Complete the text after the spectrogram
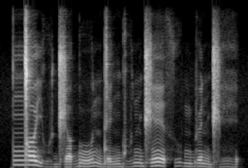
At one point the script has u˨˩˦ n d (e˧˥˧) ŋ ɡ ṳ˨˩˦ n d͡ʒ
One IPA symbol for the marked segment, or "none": e˩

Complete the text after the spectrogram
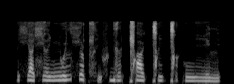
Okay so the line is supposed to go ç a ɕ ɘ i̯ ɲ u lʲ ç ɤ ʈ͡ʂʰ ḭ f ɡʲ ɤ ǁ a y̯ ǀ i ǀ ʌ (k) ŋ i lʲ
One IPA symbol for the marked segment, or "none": k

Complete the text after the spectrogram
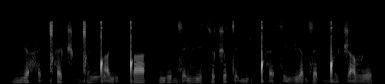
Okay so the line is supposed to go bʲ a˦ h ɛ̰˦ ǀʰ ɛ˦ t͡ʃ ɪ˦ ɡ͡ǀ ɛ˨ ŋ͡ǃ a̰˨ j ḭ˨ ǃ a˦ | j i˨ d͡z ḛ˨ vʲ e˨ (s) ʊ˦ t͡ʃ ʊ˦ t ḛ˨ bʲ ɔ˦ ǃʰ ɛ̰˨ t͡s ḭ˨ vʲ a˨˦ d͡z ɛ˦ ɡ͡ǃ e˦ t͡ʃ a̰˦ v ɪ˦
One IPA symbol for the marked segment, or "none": t͡s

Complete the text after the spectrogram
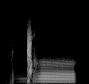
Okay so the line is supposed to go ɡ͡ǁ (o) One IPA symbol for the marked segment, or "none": o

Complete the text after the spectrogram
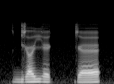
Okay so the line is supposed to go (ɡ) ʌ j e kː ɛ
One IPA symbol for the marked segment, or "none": ɡʲ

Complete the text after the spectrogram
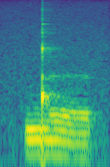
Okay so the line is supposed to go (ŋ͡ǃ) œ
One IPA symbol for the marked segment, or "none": ŋ͡ǃ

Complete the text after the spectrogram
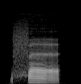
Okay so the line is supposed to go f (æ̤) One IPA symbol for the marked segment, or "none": æ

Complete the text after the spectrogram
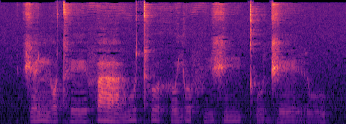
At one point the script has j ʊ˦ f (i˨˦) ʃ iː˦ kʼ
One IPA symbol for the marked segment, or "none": i˨˦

